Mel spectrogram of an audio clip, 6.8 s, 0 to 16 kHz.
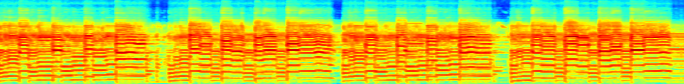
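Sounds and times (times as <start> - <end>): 
country guitar chorus section: 0.0 - 6.8.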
